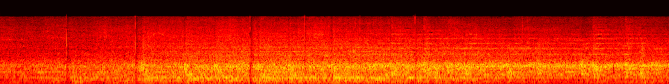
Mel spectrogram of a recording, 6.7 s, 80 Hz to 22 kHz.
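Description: A train passing close: an EF65 electric locomotive hauling a new YR-3000 diesel railcar, with wheels rumbling and clacking over the rail joints. It grows louder over the first two seconds as the railcar draws level, then holds steady.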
